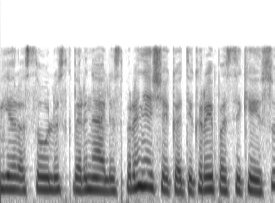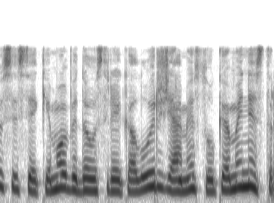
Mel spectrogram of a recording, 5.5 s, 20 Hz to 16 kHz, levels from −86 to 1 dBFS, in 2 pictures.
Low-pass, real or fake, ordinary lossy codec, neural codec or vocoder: 7.2 kHz; real; MP3, 64 kbps; none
